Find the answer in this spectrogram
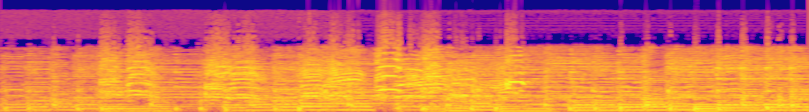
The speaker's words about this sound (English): But I know you want to hear more of this honky-tonk geese, so I'll just let them go for it.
